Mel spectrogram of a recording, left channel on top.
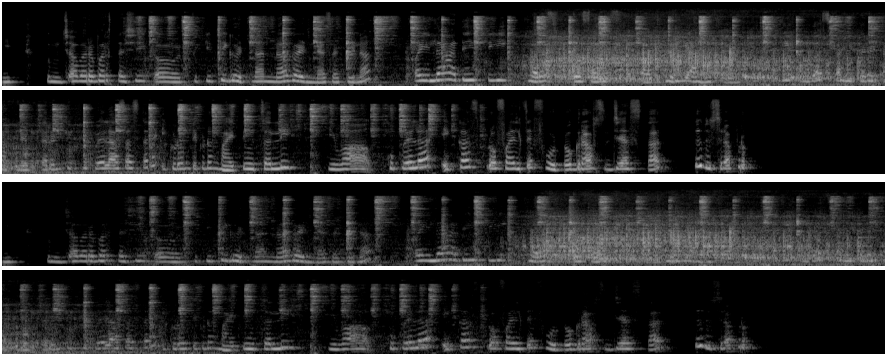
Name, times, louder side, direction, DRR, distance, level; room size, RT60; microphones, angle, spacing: voice 1, 0.4-3.7 4.1-7.4 7.8-11.7 12.1-15.4 15.8-16.3, left 6 dB, 90° left, 0.3 m, -34 dB
sound 1, 1.3-2.2 2.5-8.0 8.3-9.7 10.0-13.7, left 3 dB, 40° left, 0.9 m, -31 dB
Engine, 4.4-11.0, equal, 5° left, 0.4 m, -33 dB
2.6 x 2.5 x 3.3 m
head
